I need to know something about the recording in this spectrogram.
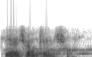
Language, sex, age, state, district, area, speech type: Kashmiri, male, 18-30, Jammu and Kashmir, Pulwama, urban, conversation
